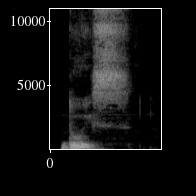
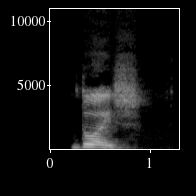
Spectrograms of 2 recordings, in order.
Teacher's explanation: El sonido de la S al final o el sonido de la SH. En Brasil va a sonar siempre S.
